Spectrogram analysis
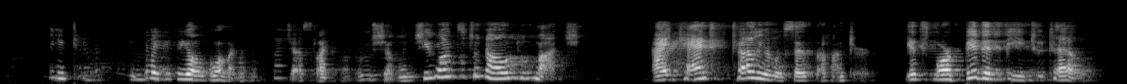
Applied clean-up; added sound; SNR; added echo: neural mask model DeepFilterNet 3.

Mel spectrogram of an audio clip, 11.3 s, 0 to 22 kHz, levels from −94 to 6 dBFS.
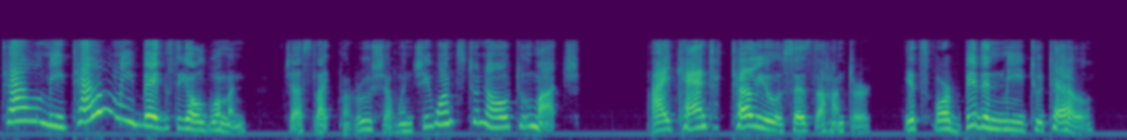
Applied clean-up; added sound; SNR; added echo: none; none; none; none.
